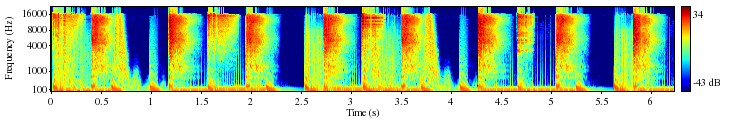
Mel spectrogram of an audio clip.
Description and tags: Loop155BPM
A set of Drum&Bass/Hardcore loops (more DnB than Hardcore) and the corresponding breakbeat version, all the sounds made with milkytracker.
drum, loop, bass, 155bpm, hardcore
